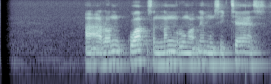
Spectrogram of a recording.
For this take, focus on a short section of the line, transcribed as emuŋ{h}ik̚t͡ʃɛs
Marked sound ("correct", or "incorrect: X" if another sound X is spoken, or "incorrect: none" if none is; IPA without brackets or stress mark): incorrect: s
